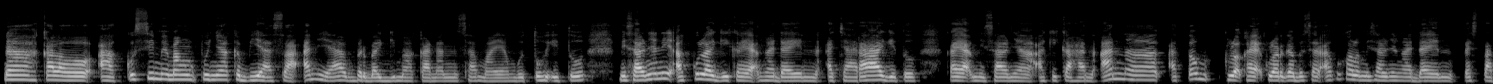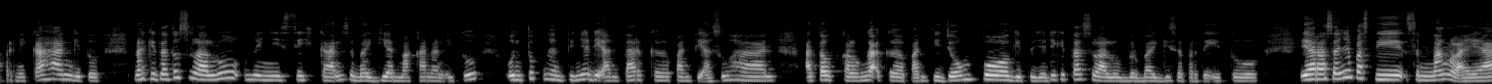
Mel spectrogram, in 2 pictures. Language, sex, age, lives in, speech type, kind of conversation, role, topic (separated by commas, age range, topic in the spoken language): Indonesian, female, 35-39, Indonesia, conversation, podcast, guest, Bagaimana perasaanmu setelah berbagi makanan dengan orang yang membutuhkan?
